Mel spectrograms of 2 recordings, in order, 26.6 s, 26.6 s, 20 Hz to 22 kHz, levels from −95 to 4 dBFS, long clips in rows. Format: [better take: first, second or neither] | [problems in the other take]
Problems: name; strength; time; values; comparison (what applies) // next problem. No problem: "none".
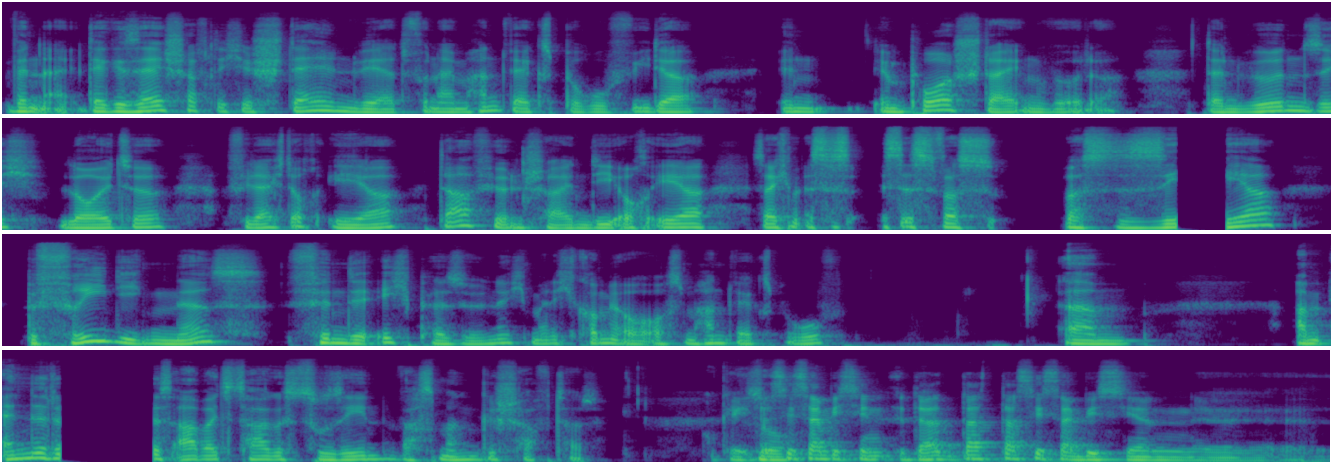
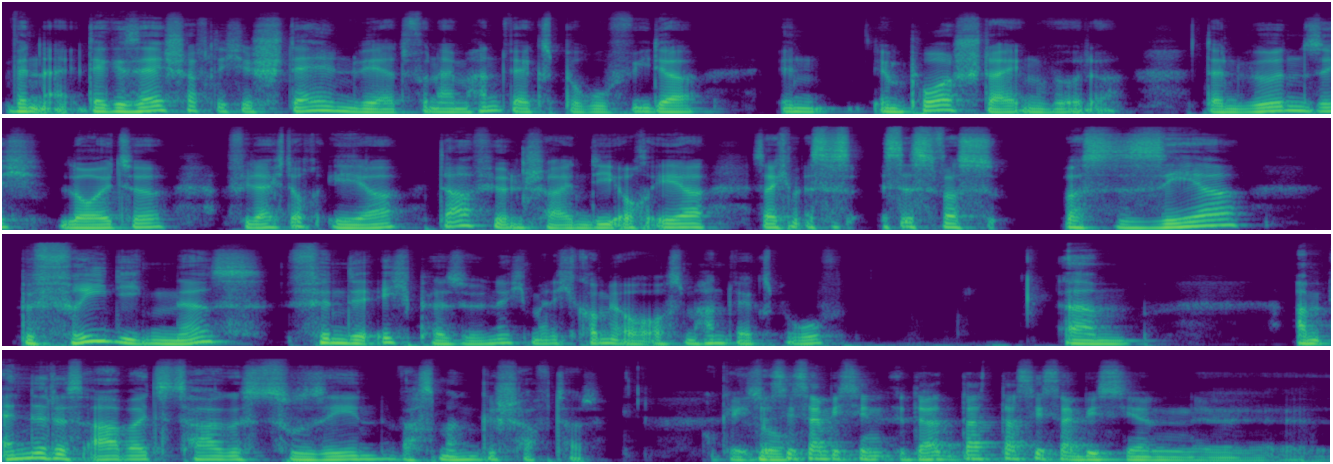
second | audio freezing; at 13 s and at 20 s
